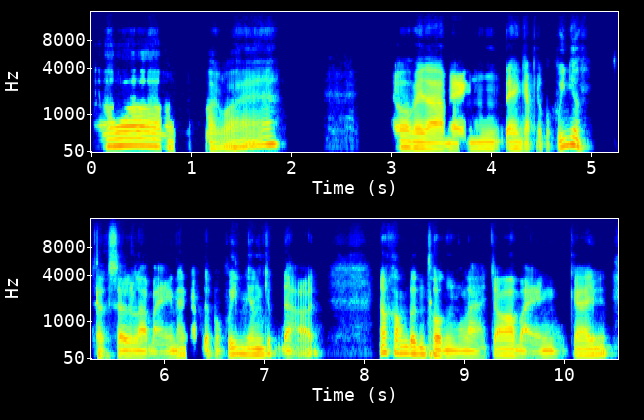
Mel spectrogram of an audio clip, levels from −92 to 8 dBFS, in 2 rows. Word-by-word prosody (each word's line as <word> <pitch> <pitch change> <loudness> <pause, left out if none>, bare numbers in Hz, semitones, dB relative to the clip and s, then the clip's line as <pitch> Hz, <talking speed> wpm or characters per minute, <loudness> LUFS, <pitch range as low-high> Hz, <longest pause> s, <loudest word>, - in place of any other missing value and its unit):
Ờ 135 +2 -2 0.9
vời 110 0 -3
quá. 170 +8 -1 1.1
Ơ, 125 0 +1
vậy 110 -1 +4
là 100 -1 +5
bạn 100 +4 +1
đang 105 0 +2
gặp 100 -1 -3
được - - -8
một - - -12
quý 120 - +1
nhân, 160 -3 +3 0.4
thực 95 -1 -3
sự 95 -2 +1
là 90 -1 +1
bạn 85 +2 -4
đang 110 +4 -2
gặp 100 - -7
được 95 - -3
một 90 - -8
quý 120 - +1
nhân 115 -3 +1
giúp - - -5
đỡ. - - -2 0.7
Nó 155 - +4
không 140 -3 +1
đơn 125 -2 +3
thuần 95 -6 +2
là 85 -2 -3
cho 110 -1 +2
bạn 90 -2 -2
một 85 - -13
cái 110 +1 0
105 Hz, 195 wpm, -25 LUFS, 95-120 Hz, 1.1 s, là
